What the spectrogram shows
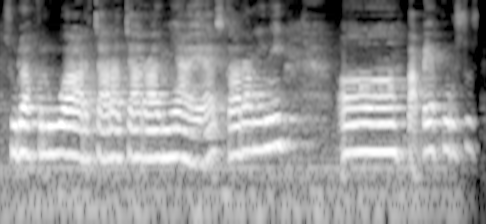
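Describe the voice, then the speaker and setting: She talks with a flat delivery at a measured pace, her voice a little high and echoing in her home kitchen. An Indonesian vlogger selling food, she has a Javanese accent mixed with Malay, chats casually, keeps saying "teman-teman, ya" to viewers, and refers to herself in the third person.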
